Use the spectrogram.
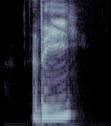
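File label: "ri" Spanish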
